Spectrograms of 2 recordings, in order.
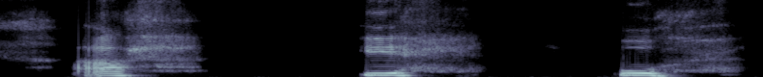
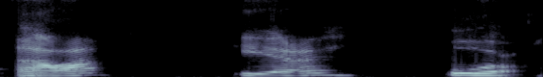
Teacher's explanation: وسط الحلق سے بھی 2 لیٹرز ادا ہوتے ہیں، ح اور عین. دونوں کا مخرج ایک ہے، بس پروناؤنسیشن لیٹر کیونکہ الگ ہے.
